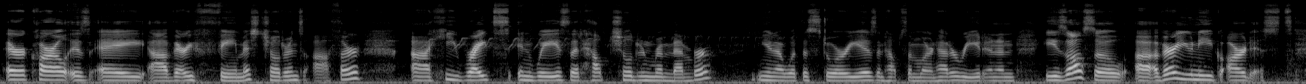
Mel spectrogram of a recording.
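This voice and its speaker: A woman's voice: fairly low pitch, steady tone, normal speed, fairly bright tone. A woman teacher reading a picture book aloud to young children, instructing and explaining simply as she goes. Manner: instructive, addresses young listeners with simple questions.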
